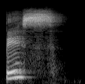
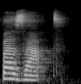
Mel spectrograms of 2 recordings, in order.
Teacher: Pes is pronounced with an S, whereas pesat is pronounced with a Z.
